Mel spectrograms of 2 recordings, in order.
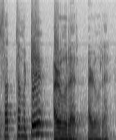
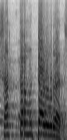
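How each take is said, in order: First: Mock weep, lower and hushed; demonstrated weeping. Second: Said in the usual way. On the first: Shown as a demonstration. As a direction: act out the crying on அழுவுறாரு. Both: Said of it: "சத்தமிட்டு அழுவுறாராம்".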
